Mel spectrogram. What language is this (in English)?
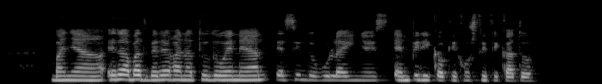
Basque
